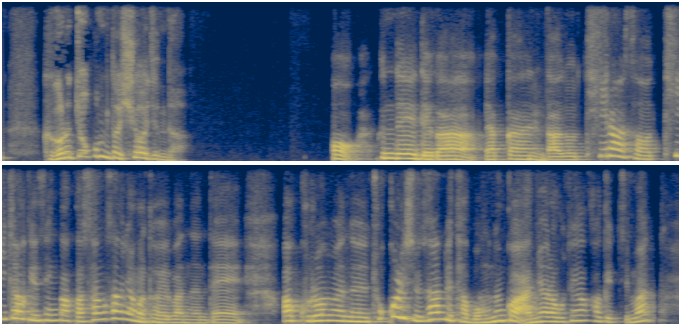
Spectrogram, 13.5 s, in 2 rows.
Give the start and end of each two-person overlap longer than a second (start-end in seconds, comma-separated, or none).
none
